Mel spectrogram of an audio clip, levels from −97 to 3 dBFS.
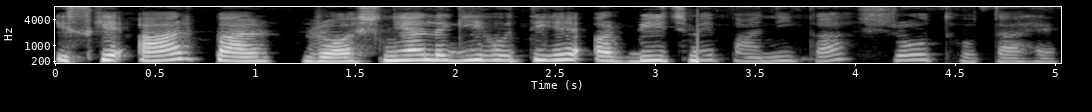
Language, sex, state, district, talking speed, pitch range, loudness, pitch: Hindi, female, Uttarakhand, Uttarkashi, 180 wpm, 205-255 Hz, -17 LUFS, 230 Hz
